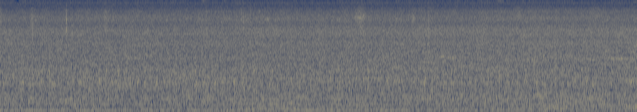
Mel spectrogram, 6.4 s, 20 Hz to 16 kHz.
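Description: A C5 Corvette's V8 engine running at a low, steady drone as the car rolls slowly past, over street noise; the drone eases off somewhat about two-thirds of the way through.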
